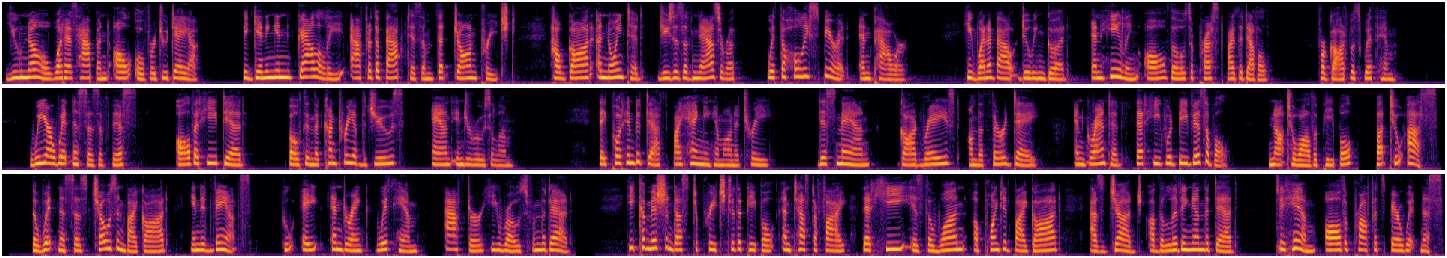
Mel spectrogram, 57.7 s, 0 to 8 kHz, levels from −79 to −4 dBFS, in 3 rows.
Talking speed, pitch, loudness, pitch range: 160 wpm, 215 Hz, -21 LUFS, 195-235 Hz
